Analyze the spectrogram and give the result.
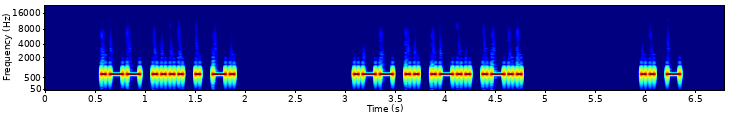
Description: Morse code, heard as a keyed tone, about 28 wpm, 700 Hz. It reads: WHEN WILL IT
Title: 4x Word-Spacing - Sentences from Top 200 Words - 28wpm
